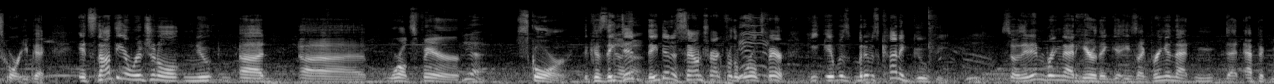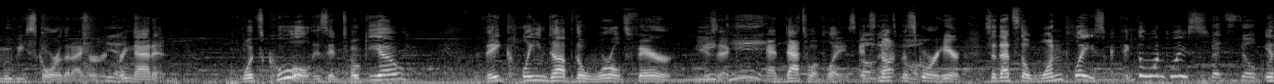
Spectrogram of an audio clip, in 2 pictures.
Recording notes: Recorded at the Main Street train station at Disneyland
